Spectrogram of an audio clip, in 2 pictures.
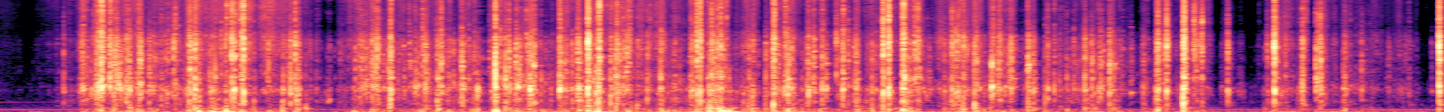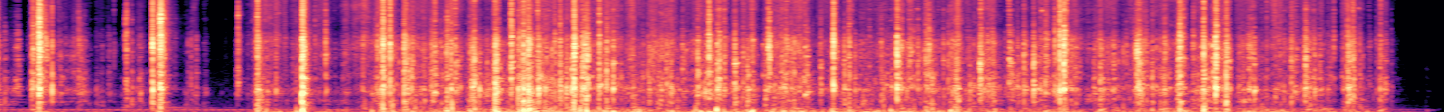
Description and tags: Fiddling around with a VHS Tape, noises of handling it.
Film, Noise, VHS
